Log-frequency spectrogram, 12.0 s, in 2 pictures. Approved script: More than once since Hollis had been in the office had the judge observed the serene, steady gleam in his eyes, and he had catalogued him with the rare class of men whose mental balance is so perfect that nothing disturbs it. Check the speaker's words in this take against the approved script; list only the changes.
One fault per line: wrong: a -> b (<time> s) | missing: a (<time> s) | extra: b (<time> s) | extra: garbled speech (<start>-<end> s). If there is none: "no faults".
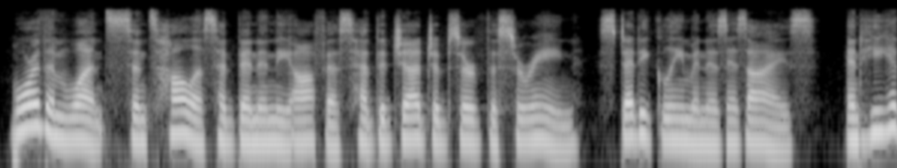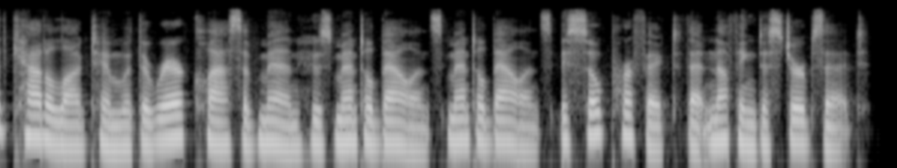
extra: his (4.8 s)
extra: mental balance (9.0 s)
